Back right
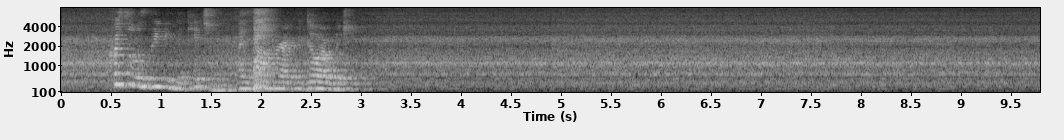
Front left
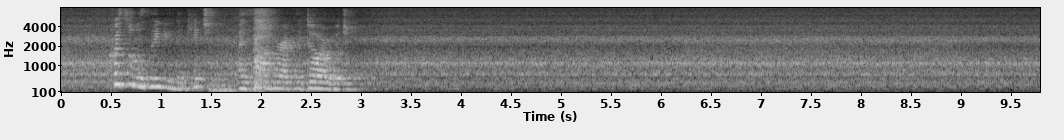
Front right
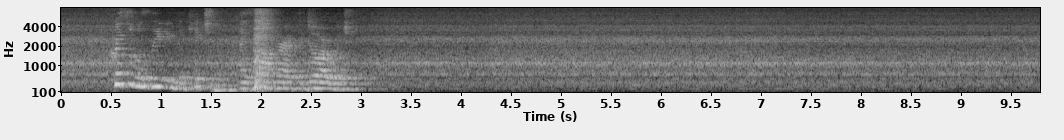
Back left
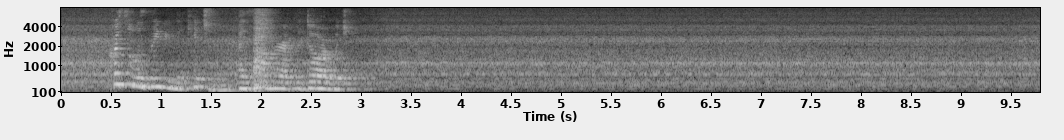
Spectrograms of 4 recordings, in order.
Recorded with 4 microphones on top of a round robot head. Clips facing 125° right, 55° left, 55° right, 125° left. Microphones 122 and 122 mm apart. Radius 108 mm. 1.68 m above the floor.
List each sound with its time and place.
0.5 s a woman speaking: 125° left, 2.5 m
1.9 s a snare drum: straight behind, 4.5 m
